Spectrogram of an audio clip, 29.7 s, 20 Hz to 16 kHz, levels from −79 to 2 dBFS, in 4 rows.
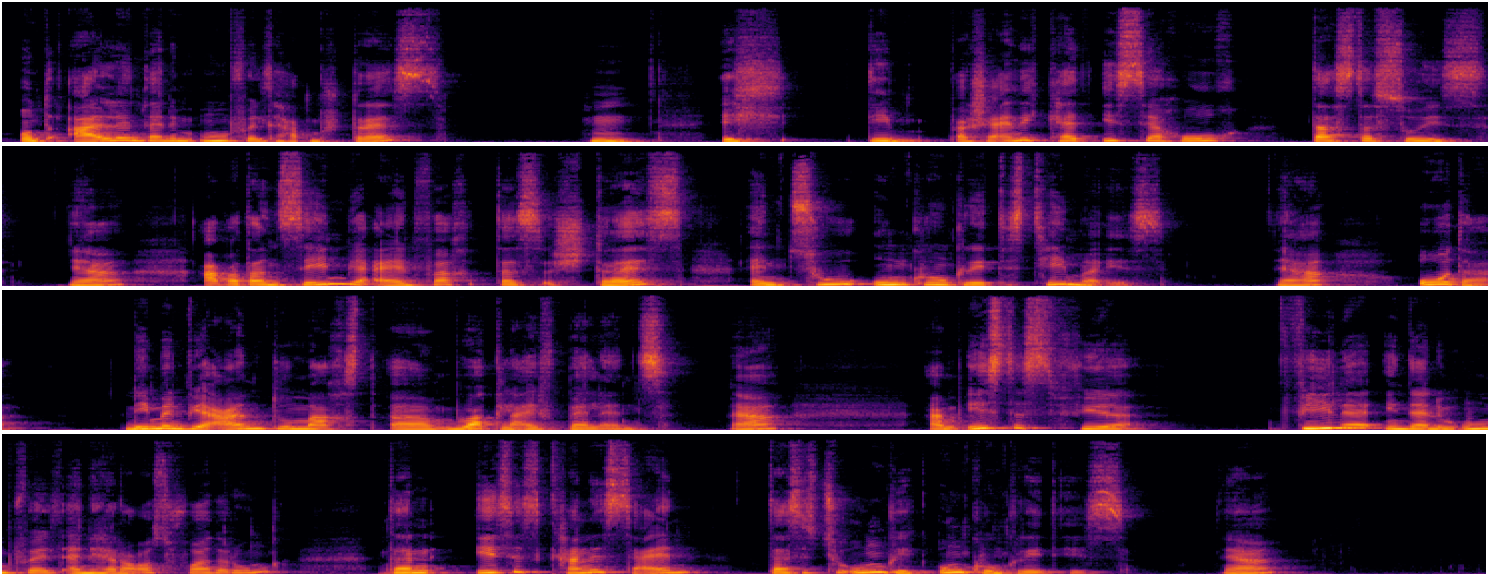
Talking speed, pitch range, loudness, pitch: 130 wpm, 205-250 Hz, -19 LUFS, 230 Hz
